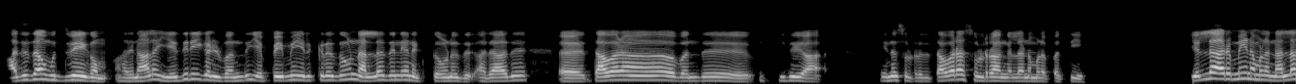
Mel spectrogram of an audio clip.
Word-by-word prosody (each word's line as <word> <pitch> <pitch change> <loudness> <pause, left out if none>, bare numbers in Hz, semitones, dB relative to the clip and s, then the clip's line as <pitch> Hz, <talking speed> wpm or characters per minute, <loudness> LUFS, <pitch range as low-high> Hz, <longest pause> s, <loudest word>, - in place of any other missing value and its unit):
அதுதான் 220 +6 +2
உத்வேகம். 185 -6 +3 0.2
அதனால 155 +5 0 0.2
எதிரிகள் 220 +1 0
வந்து 180 +5 -3
எப்பயுமே 370 - +1
இருக்கறதும் 215 - -2
நல்லதுன்னு 210 +4 +1
எனக்கு 175 -7 -3
தோணுது. 160 -2 -2 0.2
அதாவது 160 +4 0 0.5
அ - - +4 0.3
தவறா 205 +4 +4 0.5
வந்து, 170 +1 -4 0.8
இது 180 0 +2 0.2
அ - - -5 0.7
என்ன 190 +2 +2
சொல்றது? 155 -1 -9
தவறா 215 +6 +3
சொல்றாங்கள்ல 170 -3 -1
நம்மள 150 -1 -5
பத்தி. 145 - -10 1.2
எல்லாருமே 255 +3 +5
நம்மள 220 -4 0
நல்லா 200 +6 +2
190 Hz, 115 wpm, -21 LUFS, 165-215 Hz, 1.2 s, எல்லாருமே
